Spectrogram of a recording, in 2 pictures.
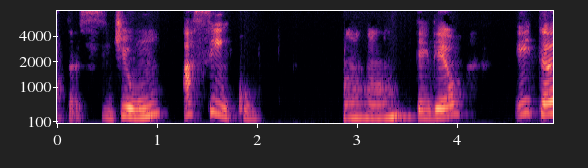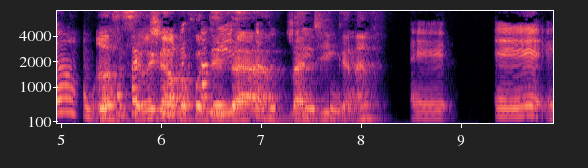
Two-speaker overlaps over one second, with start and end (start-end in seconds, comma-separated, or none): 5.3-7.9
